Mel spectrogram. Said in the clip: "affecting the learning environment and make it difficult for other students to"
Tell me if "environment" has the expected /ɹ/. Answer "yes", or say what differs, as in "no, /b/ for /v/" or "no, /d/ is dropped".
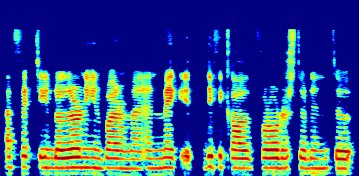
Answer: yes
